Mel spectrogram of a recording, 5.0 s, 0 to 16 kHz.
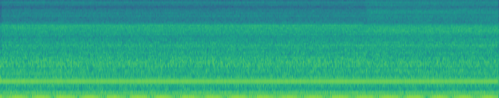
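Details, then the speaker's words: Unloading a 30ft powder tanker (isoveyor) with the truck compressor, pressure building toward about 1.5 bar: constant hiss and hum with a steady high tone as air leaks from a joint in the discharge pipe, showing as back pressure; not critical. "the back pressure in the system started to show because there's leaking out of the join in the pipe so we're trying to get it into a better position so it's not making so much noise"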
